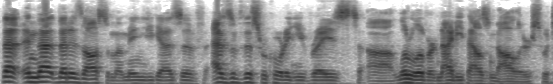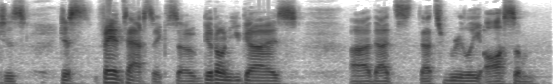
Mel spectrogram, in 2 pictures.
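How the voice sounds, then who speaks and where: A man's voice: on the low side, a little fast, sharp tone. A man hosting a gaming podcast, chatty and upbeat with frequent ums and uhs. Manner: upbeat, chatty, filler-heavy. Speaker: podcast host. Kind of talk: casual podcast interview.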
